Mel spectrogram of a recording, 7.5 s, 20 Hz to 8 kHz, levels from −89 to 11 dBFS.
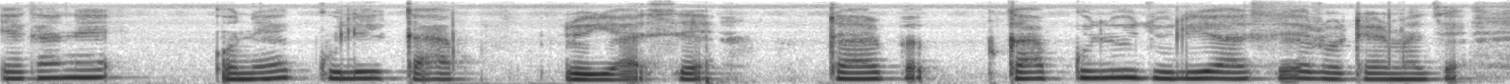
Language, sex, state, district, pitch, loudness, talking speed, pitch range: Bengali, female, Assam, Hailakandi, 230 Hz, -16 LUFS, 80 wpm, 205-240 Hz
